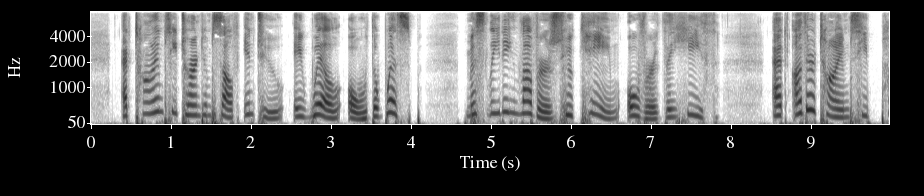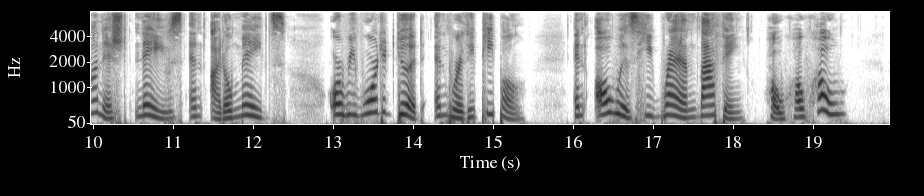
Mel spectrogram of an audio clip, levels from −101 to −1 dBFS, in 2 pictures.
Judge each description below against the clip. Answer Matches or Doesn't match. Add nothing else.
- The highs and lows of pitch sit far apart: Matches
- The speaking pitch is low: Doesn't match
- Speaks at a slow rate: Matches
